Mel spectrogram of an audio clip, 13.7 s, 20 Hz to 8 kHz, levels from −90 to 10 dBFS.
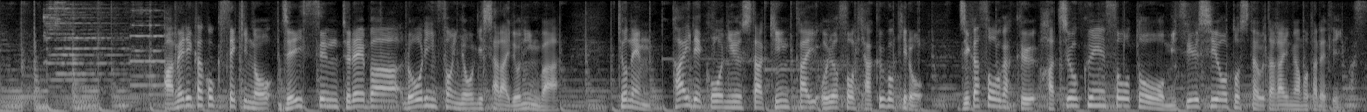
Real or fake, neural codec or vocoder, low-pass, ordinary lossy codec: fake; codec, 16 kHz, 6 kbps, DAC; none; none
